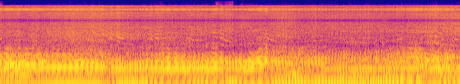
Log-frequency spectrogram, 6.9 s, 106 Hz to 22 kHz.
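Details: BMW 1150GS boxer climbing a steep greasy uphill trail off-road: revs rising and surging while road speed barely changes, some smoke seen; slipping clutch under hard load suspected, not confirmed.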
